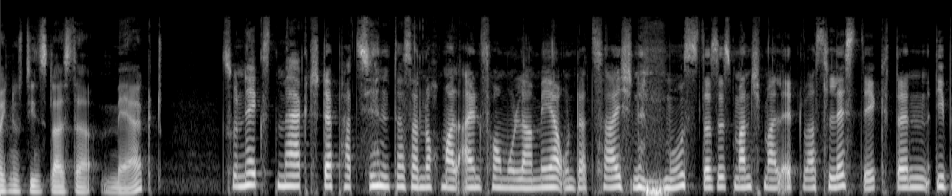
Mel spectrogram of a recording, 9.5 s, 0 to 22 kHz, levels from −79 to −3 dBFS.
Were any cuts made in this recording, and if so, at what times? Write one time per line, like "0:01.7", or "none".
none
